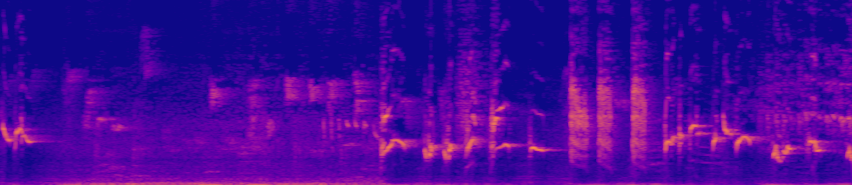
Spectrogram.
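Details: Captive greater green leafbird belonging to the keeper, singing energetically as tutor material for young birds: a faint start under hum, then a lively string of sharp whistled and chirping notes rising and falling rapidly.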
